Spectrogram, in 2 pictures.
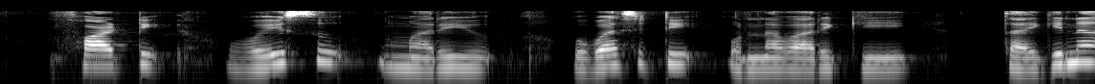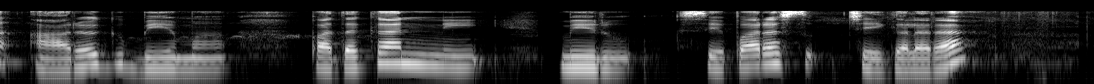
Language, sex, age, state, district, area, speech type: Telugu, female, 45-60, Andhra Pradesh, Krishna, rural, read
